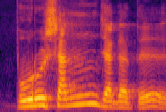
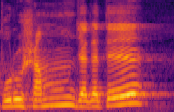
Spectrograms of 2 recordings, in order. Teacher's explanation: Purusham, im followed by ja become inja.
